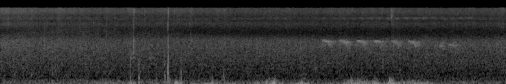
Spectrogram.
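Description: Outdoor ambience with low wind and handling rumble on the microphone and a few soft knocks; about four seconds in, a bird gives a quick run of about six short high chirps, followed by two fainter ones.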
